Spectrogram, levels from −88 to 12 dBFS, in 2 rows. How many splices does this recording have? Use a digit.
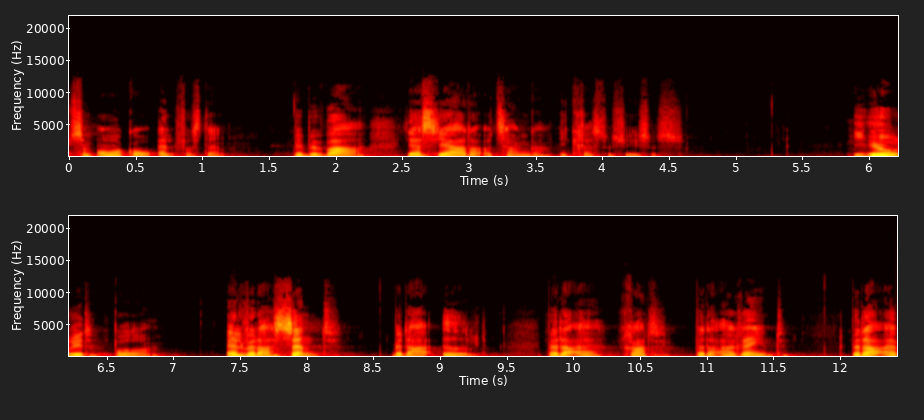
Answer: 0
